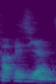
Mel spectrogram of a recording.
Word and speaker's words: parisienne: The N is hard, obviously, but the sound before the N goes higher. Parisien, parisienne, certain, certaine.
